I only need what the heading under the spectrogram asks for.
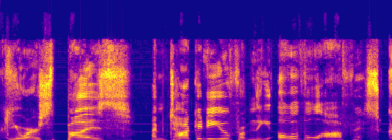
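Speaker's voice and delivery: high, crackly radio voice; like a scratchy old phone line; Nixon's call. Retold or imitated. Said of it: "Kinda like the crackle on Nixon's call".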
